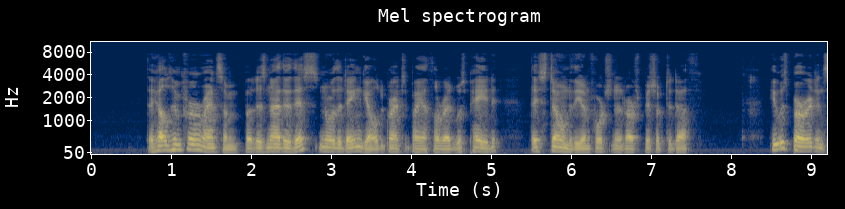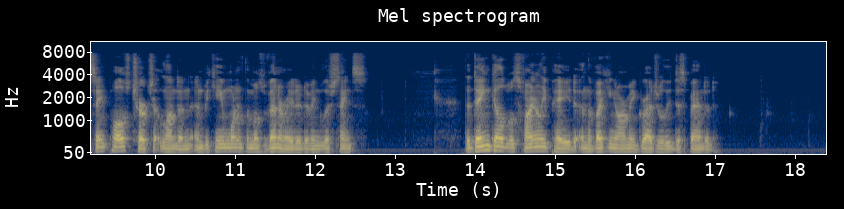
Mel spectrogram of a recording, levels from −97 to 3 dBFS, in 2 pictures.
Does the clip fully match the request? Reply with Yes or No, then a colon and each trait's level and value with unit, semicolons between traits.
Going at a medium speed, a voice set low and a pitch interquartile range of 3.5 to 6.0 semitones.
Yes: average, 180 wpm; very low, 95 Hz; average, 3.8 semitones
